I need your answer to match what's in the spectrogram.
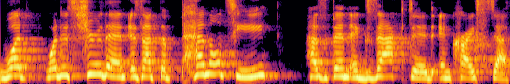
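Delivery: formal, lawyerly, courtroom-style delivery. Addressing the group, the speaker delivers a fancy sentence in a formal lawyerly tone. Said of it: "Did I sound like a lawyer right there?".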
